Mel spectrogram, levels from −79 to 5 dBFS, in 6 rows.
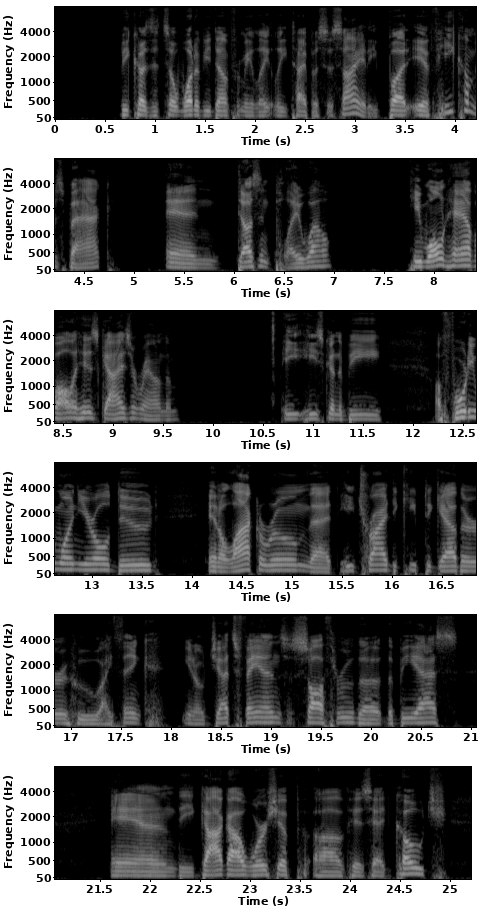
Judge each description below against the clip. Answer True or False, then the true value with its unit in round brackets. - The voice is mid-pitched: False (125 Hz)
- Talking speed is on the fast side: False (170 wpm)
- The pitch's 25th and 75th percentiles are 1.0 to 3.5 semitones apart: False (4.3 semitones)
